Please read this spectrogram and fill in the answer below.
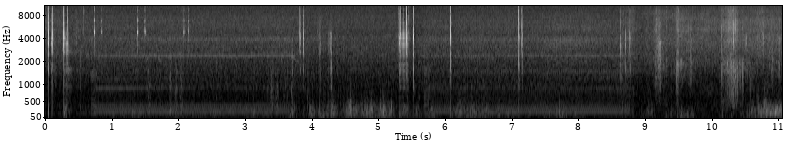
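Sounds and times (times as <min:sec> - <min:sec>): zoom motor hum: 0:00.6 - 0:08.9
camera clicks: 0:03.3 - 0:04.4, 0:05.3 - 0:06.3, 0:07.0 - 0:07.3, 0:08.5 - 0:08.9.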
